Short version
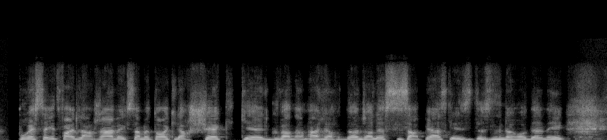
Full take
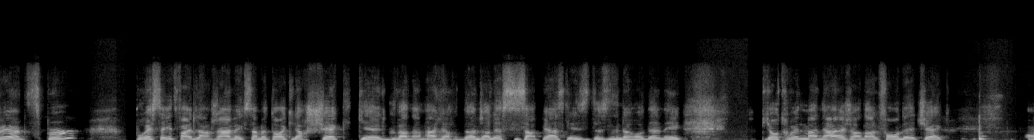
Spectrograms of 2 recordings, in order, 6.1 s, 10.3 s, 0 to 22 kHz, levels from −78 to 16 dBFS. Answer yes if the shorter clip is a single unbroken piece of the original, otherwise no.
yes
